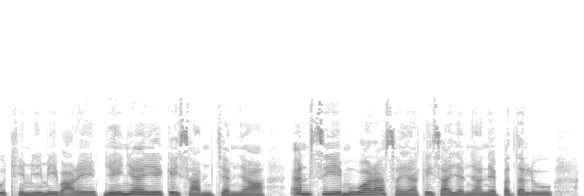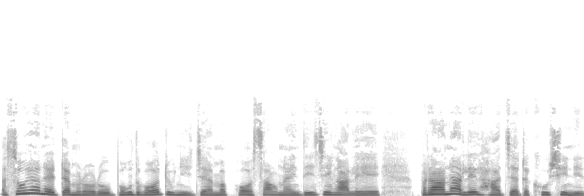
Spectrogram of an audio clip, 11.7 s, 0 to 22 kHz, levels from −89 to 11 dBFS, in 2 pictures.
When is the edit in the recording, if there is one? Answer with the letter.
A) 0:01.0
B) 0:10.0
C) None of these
A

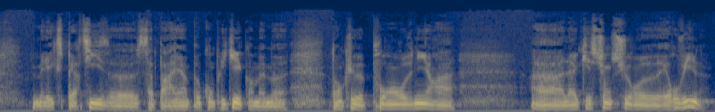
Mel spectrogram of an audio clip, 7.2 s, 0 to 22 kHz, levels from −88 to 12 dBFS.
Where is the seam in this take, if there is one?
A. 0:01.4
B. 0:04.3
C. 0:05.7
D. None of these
A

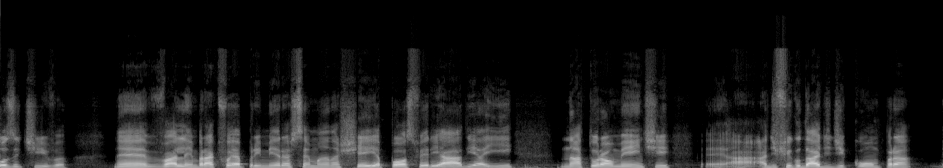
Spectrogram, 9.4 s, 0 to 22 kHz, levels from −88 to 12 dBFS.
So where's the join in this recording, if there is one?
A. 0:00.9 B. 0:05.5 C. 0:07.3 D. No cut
A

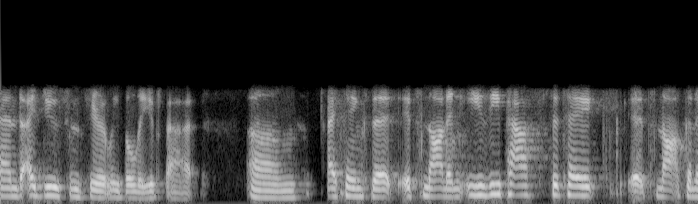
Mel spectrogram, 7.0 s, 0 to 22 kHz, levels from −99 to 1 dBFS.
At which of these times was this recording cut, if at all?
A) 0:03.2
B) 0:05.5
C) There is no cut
A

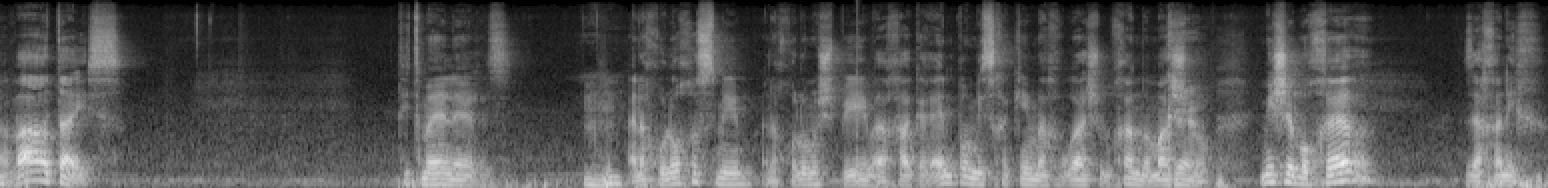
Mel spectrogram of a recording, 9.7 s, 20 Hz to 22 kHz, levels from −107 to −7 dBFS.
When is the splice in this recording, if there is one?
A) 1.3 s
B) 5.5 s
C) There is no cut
B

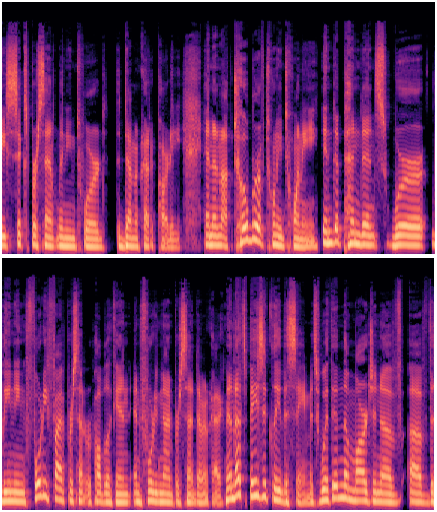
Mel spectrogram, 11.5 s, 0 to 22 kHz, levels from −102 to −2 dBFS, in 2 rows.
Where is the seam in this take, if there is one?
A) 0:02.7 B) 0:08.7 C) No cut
C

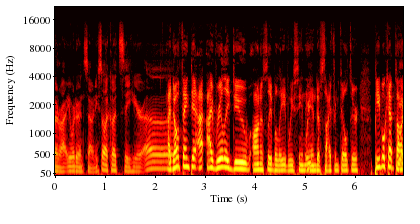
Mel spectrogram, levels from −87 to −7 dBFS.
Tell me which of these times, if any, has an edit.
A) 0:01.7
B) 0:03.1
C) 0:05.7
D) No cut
D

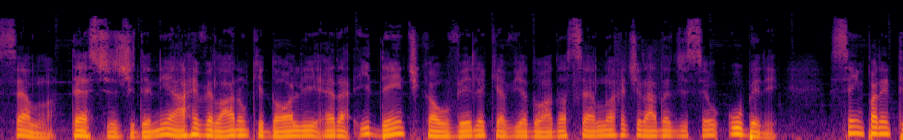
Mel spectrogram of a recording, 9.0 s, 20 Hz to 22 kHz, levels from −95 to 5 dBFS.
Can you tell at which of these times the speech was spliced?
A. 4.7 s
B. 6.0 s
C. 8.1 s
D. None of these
D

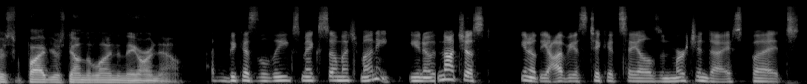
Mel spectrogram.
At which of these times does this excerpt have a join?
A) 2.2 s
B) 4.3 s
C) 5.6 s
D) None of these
B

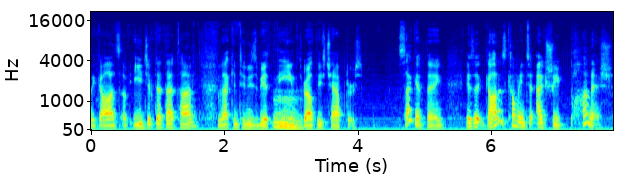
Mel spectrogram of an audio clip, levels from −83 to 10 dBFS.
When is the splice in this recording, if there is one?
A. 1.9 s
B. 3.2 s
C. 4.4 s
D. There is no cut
A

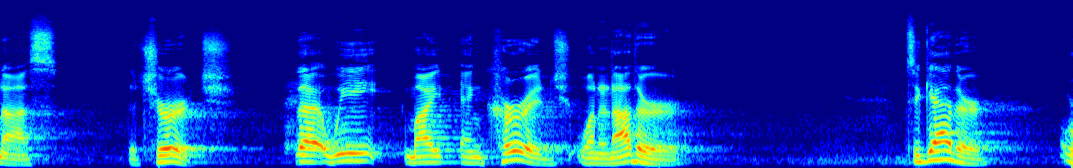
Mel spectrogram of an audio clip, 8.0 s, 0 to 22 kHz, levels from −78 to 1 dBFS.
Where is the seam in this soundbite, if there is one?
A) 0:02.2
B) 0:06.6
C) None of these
A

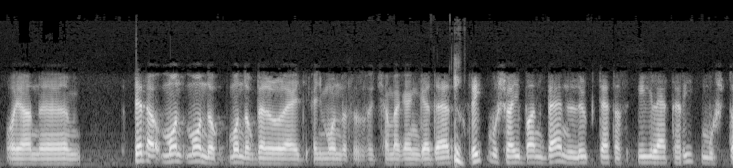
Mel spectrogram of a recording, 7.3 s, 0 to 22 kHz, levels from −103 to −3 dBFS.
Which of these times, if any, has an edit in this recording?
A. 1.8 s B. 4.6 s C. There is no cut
B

